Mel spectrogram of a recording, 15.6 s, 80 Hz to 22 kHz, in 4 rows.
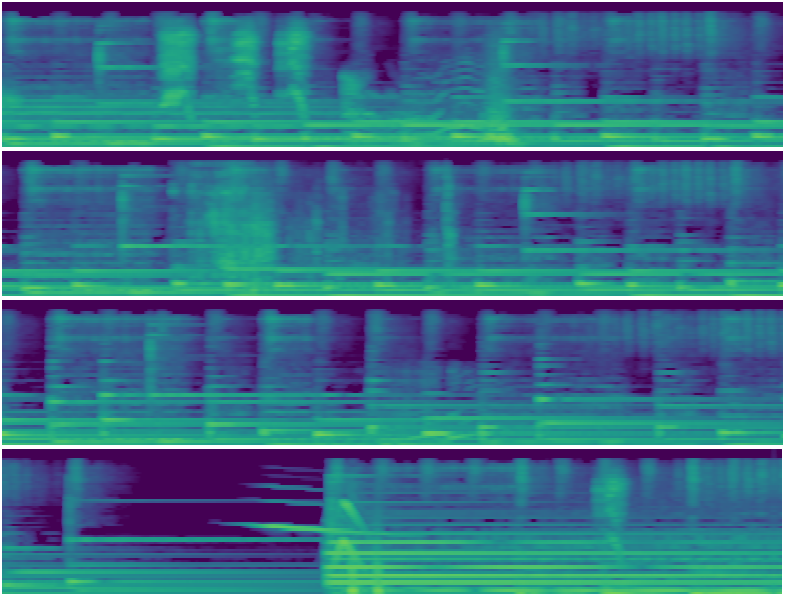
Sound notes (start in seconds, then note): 0.7 bug squeaks; 4.8 Crunch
